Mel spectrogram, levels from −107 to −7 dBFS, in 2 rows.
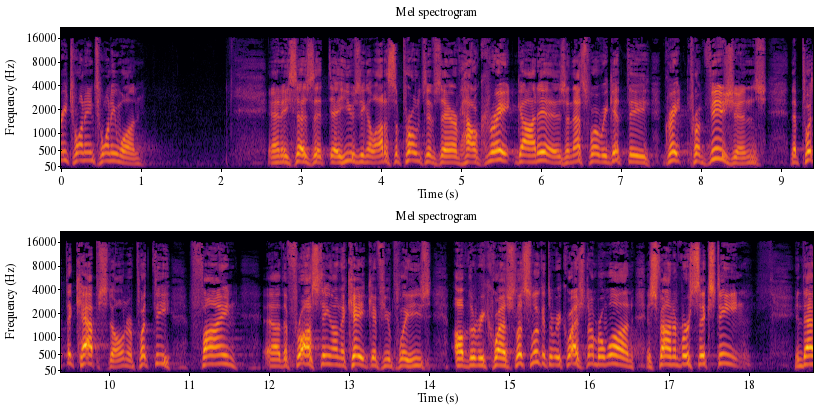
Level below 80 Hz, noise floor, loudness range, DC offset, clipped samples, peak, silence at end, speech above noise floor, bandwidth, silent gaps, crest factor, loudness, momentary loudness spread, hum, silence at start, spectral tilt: -90 dBFS; -80 dBFS; 5 LU; under 0.1%; under 0.1%; -12 dBFS; 0 s; 47 dB; 16.5 kHz; none; 20 dB; -33 LUFS; 12 LU; none; 0 s; -3 dB/octave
